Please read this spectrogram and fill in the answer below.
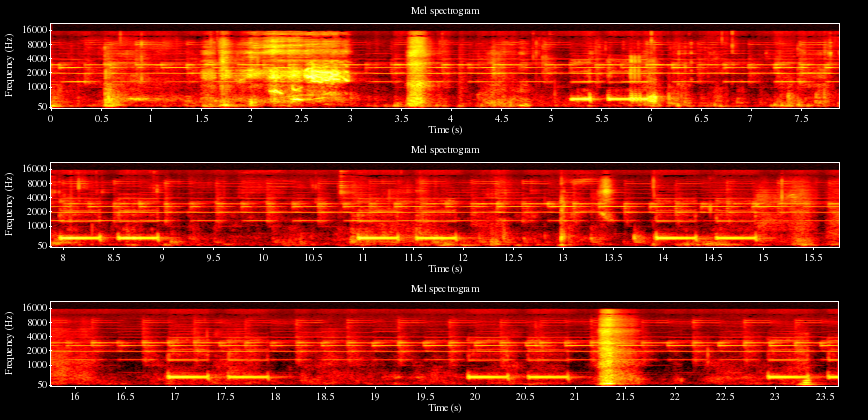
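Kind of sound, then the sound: signal or alarm, phone call ringing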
